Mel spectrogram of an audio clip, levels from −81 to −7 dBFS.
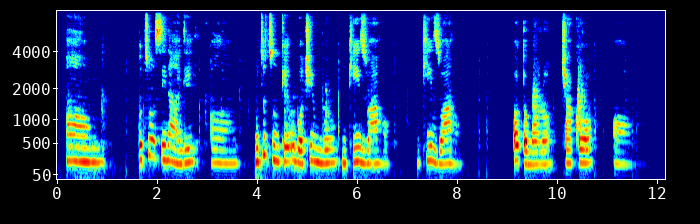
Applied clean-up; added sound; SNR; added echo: neural mask model DeepFilterNet 3.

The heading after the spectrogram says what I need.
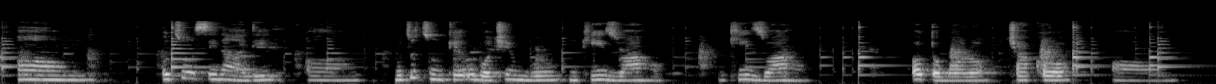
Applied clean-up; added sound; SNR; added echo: none; Plucked string instrument; 14 dB; reverberation time 0.2 s.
